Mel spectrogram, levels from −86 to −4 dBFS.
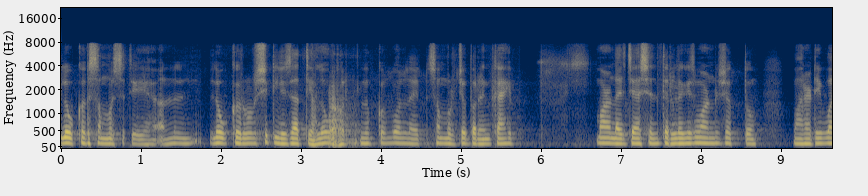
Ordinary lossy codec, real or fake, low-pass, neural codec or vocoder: none; fake; none; codec, 16 kHz, 0.8 kbps, ZipCodec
